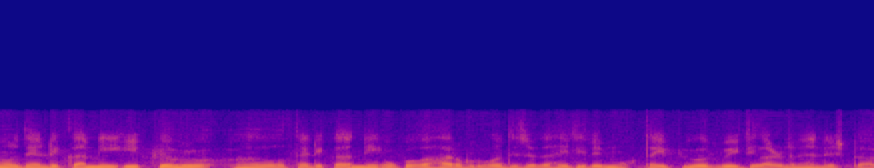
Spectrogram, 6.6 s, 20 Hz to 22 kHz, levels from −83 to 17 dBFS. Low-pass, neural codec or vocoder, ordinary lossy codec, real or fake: none; codec, 16 kHz, 0.7 kbps, FocalCodec; none; fake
